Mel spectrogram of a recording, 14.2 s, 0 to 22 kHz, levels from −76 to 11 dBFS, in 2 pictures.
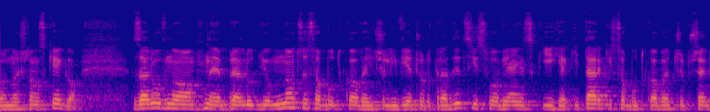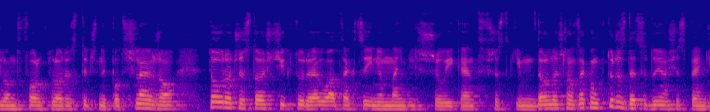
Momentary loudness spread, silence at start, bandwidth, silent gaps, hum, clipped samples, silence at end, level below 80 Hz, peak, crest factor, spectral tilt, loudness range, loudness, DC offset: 6 LU; 0 s; 14.5 kHz; none; none; under 0.1%; 0 s; -62 dBFS; -6 dBFS; 18 dB; -6.5 dB/octave; 3 LU; -25 LUFS; under 0.1%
